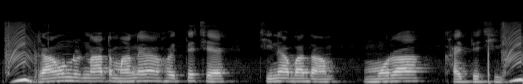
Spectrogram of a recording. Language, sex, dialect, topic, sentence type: Bengali, male, Western, agriculture, statement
